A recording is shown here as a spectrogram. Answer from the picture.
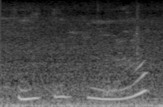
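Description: A toddler's soft wordless vocal sounds: two short hums, then a longer one that dips and then rises in pitch, like a questioning "hmm?".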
